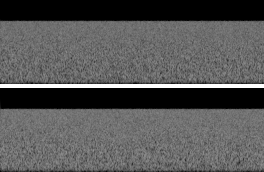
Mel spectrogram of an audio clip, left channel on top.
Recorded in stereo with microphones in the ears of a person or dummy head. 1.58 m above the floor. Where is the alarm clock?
No alarm clock in this recording.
